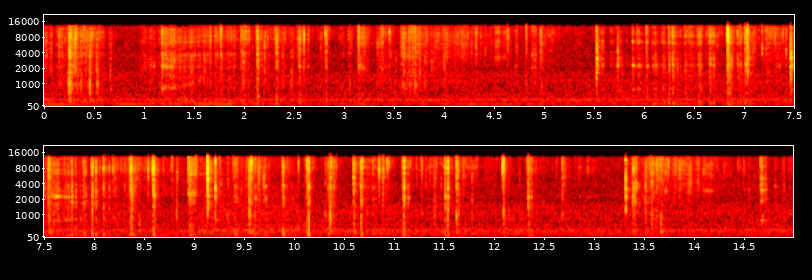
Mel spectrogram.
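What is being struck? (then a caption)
Bar of soap carved with a metal blade. A galaxy-painted solid white soap bar, held in the hand, is scraped and carved with a metal blade. Crisp, bright scraping and dry clicking ticks come in quick irregular bursts, growing busier midway, over a faint steady low hum.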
